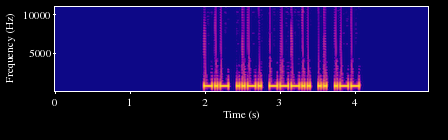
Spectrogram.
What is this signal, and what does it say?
Morse code, heard as a keyed tone, about 32 wpm, 700 Hz. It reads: KF8IW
